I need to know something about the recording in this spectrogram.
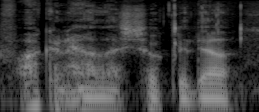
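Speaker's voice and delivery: under-the-breath star-spotting; hushed aside. Retold or imitated. Telling how he spotted Chuck Liddell walking by, hushed aside. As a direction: murmur it softly to a mate.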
